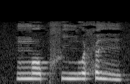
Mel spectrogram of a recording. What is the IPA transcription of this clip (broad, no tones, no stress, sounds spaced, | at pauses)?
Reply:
ŋ ɔ p f i ŋ u ħ y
